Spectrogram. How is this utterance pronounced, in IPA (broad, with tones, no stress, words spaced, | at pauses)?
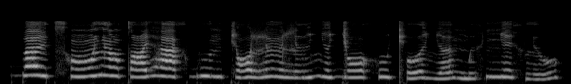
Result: ba˦˨ɪ̯t͡sʰɔ̃˩˥lʲɔ̃˦˨tˤe˩˥ ɦa˦˨xbu˦˨n cɔ˩˧˩ɮø˦˨ɮɨ˩˥ ʎə˩˥ɟɔ˩˧˩ xu˦˨ cʰo˩˧˩ə̯ʎɜ˩˧˩ŋmɨ˩˥x ɲe˦˨xlʲu˩˥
